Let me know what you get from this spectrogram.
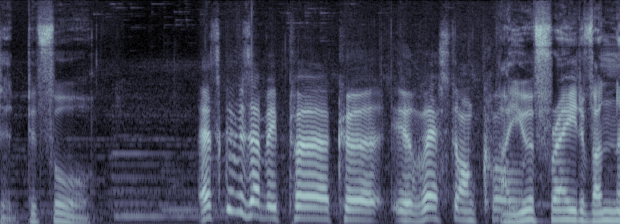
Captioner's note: speaking french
